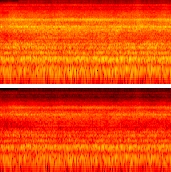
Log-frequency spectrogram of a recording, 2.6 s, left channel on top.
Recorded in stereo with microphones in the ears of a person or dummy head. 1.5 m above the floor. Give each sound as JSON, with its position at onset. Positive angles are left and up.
{"t": 0.0, "sound": "an aircraft", "side_deg": 50}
